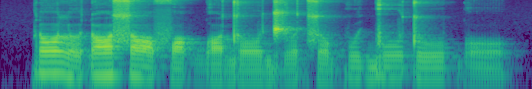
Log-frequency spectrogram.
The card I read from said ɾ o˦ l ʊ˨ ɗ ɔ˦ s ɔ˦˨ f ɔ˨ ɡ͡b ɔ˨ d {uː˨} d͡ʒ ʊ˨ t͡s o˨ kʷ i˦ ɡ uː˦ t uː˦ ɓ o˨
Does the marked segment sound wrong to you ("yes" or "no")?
yes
